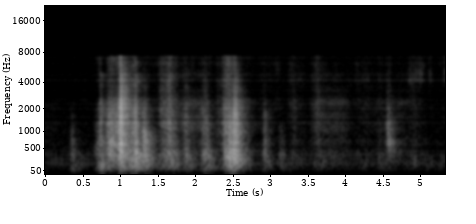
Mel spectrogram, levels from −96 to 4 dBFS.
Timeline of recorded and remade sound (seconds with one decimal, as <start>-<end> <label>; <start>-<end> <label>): 0.0-5.3 remade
